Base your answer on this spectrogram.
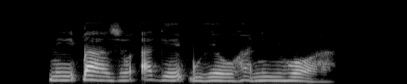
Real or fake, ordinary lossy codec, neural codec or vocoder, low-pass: real; none; none; 7.2 kHz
